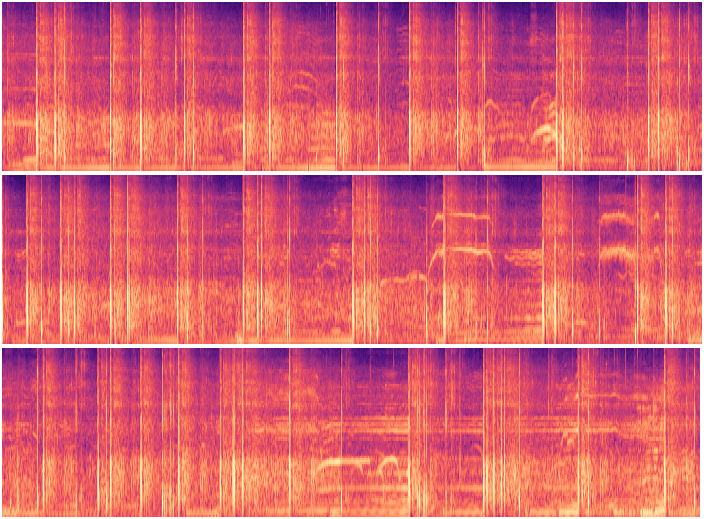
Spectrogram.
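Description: Consumer aerial fireworks cake firing: a fast, continuous run of sharp bangs and crackling bursts, several each second, as shots launch and break overhead.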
